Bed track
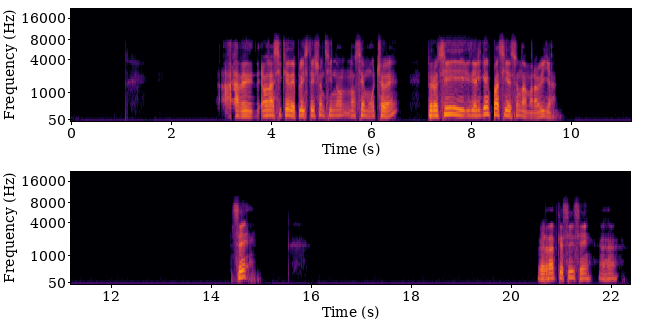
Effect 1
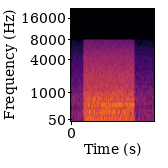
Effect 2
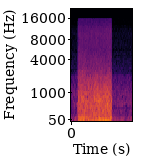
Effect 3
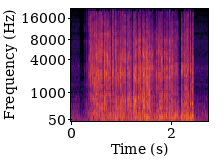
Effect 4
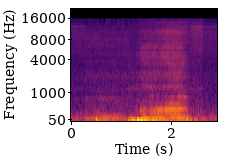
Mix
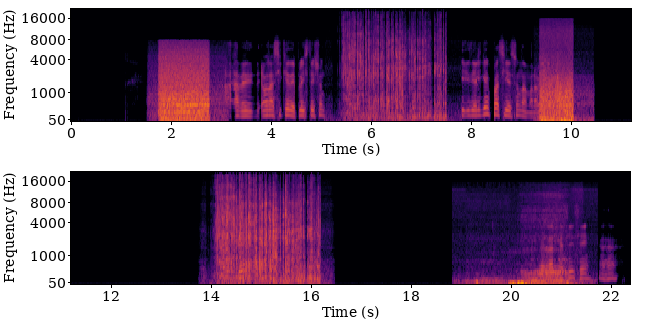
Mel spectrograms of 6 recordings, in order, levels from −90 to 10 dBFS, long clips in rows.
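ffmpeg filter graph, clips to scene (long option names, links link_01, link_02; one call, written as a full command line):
ffmpeg -i bed.wav -i cue0.wav -i cue1.wav -i cue2.wav -i cue3.wav -filter_complex "[3:a]asplit=2[link_01][link_02];[0:a]volume=-15.5dB[link_03];[link_02]equalizer=frequency=69:width=0.42:gain=-3.5[link_04];[link_03]asplit=2[link_05][link_06];[link_05]atrim=end=5.064[link_07];[link_01]atrim=end=2.75,asetpts=PTS-STARTPTS,volume=-12.5dB[link_08];[link_06]atrim=start=7.806[link_09];[1:a]atrim=end=1.66,asetpts=PTS-STARTPTS,volume=-1.5dB,afade=type=in:duration=0.05,afade=type=out:start_time=1.61:duration=0.05,adelay=1500[link_10];[2:a]atrim=end=1.23,asetpts=PTS-STARTPTS,volume=-0.5dB,afade=type=in:duration=0.02,afade=type=out:start_time=1.21:duration=0.02,adelay=9230[link_11];[link_04]atrim=end=2.75,asetpts=PTS-STARTPTS,volume=-4.5dB,afade=type=in:duration=0.1,afade=type=out:start_time=2.65:duration=0.1,adelay=13730[link_12];[4:a]atrim=end=2.92,asetpts=PTS-STARTPTS,volume=-14dB,afade=type=in:duration=0.004:curve=hsin,afade=type=out:start_time=2.916:duration=0.004:curve=hsin,adelay=18810[link_13];[link_07][link_08]acrossfade=duration=0.004:curve1=hsin:curve2=hsin[link_14];[link_14][link_09]acrossfade=duration=0.004:curve1=hsin:curve2=hsin[link_15];[link_15][link_10][link_11][link_12][link_13]amix=inputs=5:normalize=0" out.wav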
